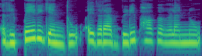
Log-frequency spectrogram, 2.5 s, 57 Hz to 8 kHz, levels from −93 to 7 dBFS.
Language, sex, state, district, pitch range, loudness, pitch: Kannada, female, Karnataka, Dharwad, 190-220 Hz, -15 LUFS, 200 Hz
